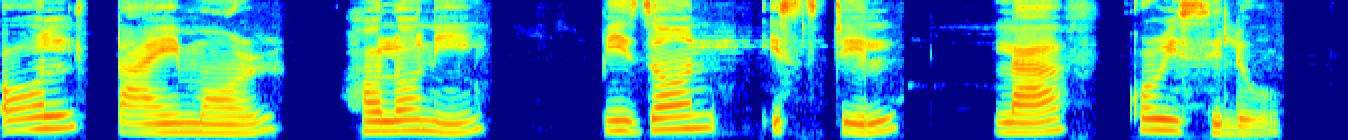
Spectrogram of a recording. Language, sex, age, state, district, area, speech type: Assamese, female, 18-30, Assam, Tinsukia, urban, read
